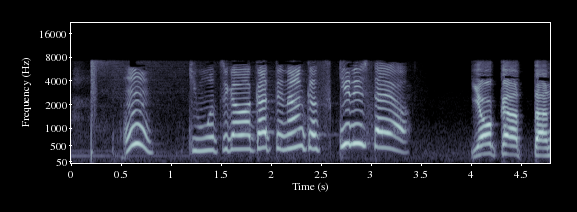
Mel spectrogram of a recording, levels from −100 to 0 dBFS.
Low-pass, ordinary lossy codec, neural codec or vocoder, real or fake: 7.2 kHz; none; none; real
